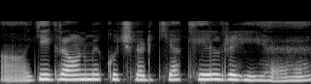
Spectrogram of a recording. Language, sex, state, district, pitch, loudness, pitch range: Hindi, female, Bihar, West Champaran, 220 Hz, -13 LUFS, 190-230 Hz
